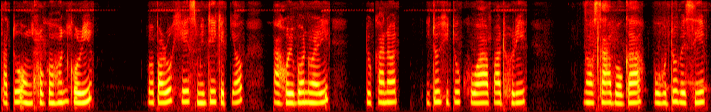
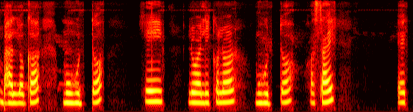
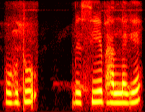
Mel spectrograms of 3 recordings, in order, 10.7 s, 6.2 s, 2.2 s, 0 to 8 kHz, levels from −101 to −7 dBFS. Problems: none marked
